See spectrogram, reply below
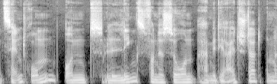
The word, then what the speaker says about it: Saône: Ist es Saône oder nein, es ist die Saône.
